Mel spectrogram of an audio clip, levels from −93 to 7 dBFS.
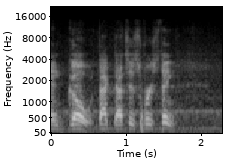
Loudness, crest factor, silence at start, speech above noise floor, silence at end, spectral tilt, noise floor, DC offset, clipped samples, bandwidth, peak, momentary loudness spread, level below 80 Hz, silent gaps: -25 LUFS; 16 dB; 0 s; 26 dB; 0.65 s; -4 dB/octave; -52 dBFS; under 0.1%; under 0.1%; 11.5 kHz; -10 dBFS; 7 LU; -68 dBFS; none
